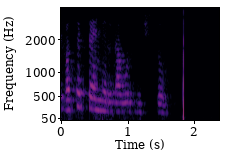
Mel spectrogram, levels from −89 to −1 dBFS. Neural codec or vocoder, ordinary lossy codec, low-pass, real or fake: vocoder, 24 kHz, 100 mel bands, Vocos; Opus, 16 kbps; 3.6 kHz; fake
